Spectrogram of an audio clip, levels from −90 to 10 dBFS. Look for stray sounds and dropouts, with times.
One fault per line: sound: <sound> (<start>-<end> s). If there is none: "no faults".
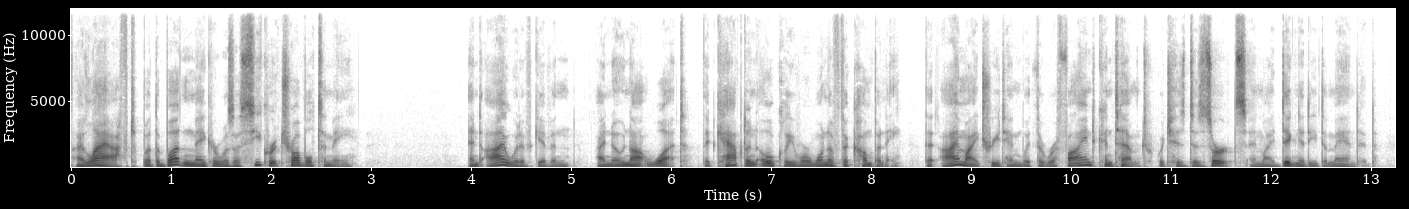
no faults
